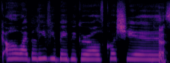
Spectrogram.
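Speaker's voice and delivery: high, mock sweet doting tone.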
